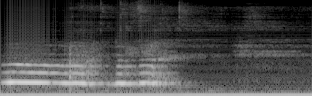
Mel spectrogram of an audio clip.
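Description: A dog howling: one long call, sliding slightly down in pitch, that breaks off after about a second and a half.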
